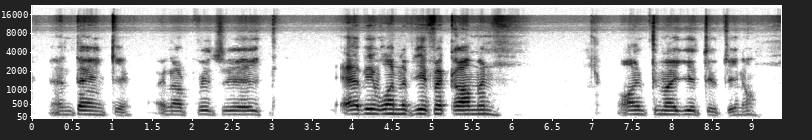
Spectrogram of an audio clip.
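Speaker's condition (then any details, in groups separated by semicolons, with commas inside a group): Cerebral palsy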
